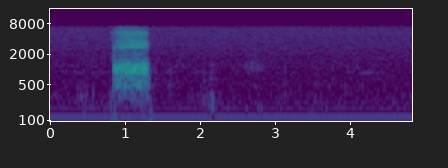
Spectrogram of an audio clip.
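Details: Barn owl in a nest box at night, mother bringing a prey bird to her chick; a single harsh hissing screech of half a second, followed by near silence.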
